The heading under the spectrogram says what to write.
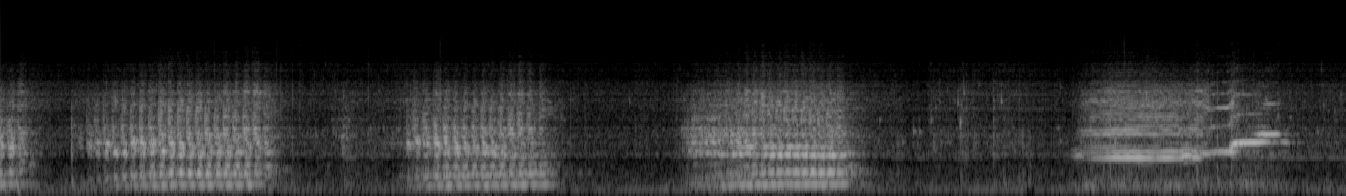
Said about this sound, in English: Humpback whales are not only singers, but also irrepressible composers. They may be the only animal besides man for which this is true.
